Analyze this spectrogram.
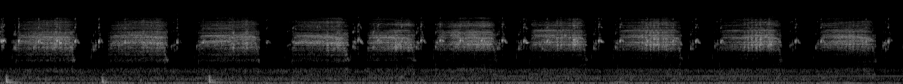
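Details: Wild barn owl fledgling in a monitored nest box, begging as an adult delivers a rat: a rapid series of harsh, broadband hissing screeches, about ten bursts in nine seconds, with a few faint clicks and knocks below.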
